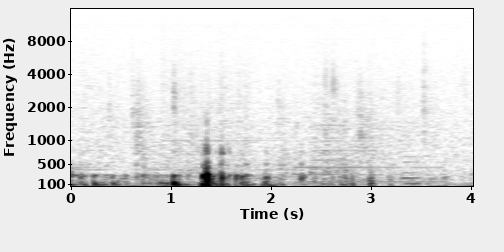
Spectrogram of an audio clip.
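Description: A few faint, low thumps and knocks in a quiet room, the loudest about a second and a half in.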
